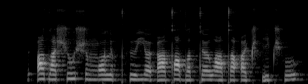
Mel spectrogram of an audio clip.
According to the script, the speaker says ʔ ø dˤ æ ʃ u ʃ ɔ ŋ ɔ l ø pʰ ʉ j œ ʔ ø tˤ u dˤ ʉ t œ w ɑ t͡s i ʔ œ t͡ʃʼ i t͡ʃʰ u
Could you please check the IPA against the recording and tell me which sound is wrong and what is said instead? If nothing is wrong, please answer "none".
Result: t͡s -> tˤ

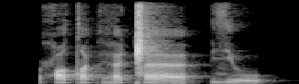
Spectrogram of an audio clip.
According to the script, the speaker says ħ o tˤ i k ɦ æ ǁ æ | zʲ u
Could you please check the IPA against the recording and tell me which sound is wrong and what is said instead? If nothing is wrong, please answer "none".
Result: none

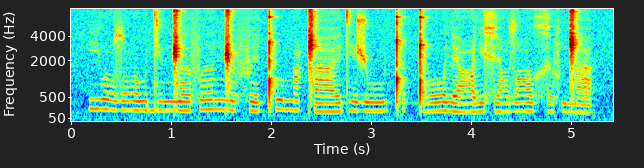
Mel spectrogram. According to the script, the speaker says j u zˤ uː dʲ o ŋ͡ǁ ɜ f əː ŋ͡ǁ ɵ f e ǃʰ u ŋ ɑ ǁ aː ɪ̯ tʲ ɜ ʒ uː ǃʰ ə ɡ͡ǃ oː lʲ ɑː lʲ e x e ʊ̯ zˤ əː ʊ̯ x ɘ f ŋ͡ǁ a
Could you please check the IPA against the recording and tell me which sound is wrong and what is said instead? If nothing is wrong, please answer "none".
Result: none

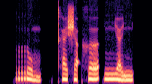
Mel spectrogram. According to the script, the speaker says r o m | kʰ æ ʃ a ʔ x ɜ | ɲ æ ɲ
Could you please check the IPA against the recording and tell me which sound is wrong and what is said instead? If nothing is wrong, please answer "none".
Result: none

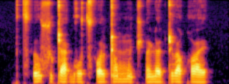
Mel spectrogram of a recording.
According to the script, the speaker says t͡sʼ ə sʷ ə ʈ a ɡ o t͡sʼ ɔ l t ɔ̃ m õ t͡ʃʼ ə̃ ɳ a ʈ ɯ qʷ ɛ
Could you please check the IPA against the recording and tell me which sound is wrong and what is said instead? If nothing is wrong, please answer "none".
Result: t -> ʈ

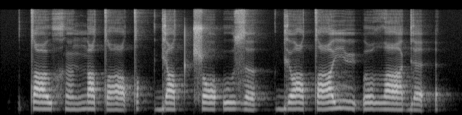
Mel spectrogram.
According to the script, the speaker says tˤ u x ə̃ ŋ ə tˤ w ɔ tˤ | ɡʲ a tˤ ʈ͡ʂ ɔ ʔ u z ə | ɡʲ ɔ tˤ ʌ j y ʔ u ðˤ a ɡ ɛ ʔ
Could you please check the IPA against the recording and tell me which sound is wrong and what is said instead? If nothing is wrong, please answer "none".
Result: none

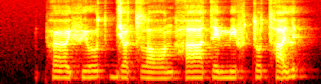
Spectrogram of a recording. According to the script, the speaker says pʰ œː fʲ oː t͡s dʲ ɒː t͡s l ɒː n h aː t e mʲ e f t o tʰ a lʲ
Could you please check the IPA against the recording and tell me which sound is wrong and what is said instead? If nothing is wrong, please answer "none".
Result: none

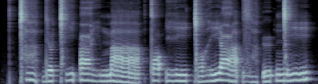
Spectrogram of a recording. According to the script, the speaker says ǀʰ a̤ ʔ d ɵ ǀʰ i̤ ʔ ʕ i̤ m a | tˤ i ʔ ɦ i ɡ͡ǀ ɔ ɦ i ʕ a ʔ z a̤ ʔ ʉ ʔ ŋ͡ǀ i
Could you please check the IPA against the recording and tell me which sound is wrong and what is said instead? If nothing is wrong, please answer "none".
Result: none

